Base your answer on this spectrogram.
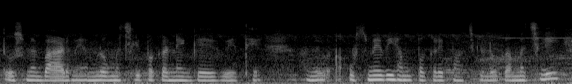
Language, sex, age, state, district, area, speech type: Hindi, female, 30-45, Bihar, Begusarai, rural, spontaneous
